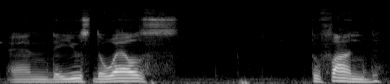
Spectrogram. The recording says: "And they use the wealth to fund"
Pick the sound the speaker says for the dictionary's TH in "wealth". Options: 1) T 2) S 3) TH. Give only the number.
2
